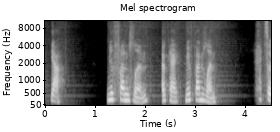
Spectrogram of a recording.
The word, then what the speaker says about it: Newfoundland: that Alice Edinburgh yeah new funds Lynn okay Newfoundland so it's not New Finland it's Newfoundland see there you go ah Naomi yes ding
